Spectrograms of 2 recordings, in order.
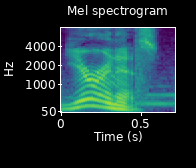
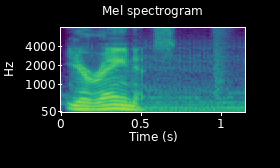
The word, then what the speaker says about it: Uranus: all this time actually astronomers say we should be pronouncing it like Uranus not Uranus I can't say a different stress changes much though however things could have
